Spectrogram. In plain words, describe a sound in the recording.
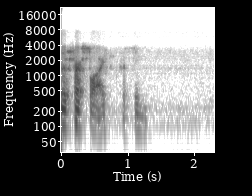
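A man speaks briefly over an online call.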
